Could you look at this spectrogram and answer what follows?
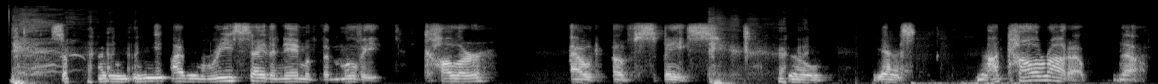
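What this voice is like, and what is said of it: Strong Brooklyn accent. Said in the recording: “my terrible Brooklyn accent”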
